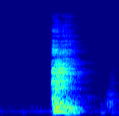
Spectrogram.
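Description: A single harsh, throaty cough bursts out after taking a drink, followed by a softer, brief throat-clearing rasp, with no talking around it.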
